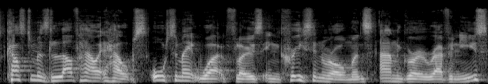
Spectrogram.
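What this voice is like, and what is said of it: Soft, pleasant English accent. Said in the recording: “this dulcet English accent”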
